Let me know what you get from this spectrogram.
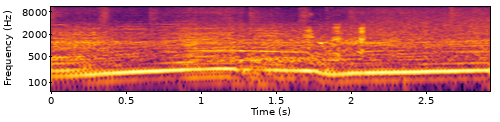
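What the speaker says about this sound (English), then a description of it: "Let's see if we can smoke the tires a little bit." A Shelby GT500 engine holds a loud, steady droning rev under hard acceleration while trying to smoke the tires, its pitch rising, dipping briefly, then climbing again, close throughout.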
